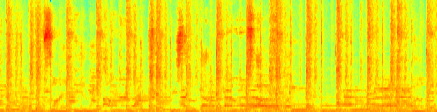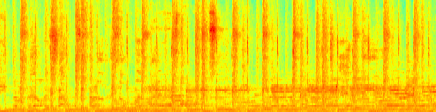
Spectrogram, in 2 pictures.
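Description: Live band playing a blues-rock number with electric and acoustic guitars, congas and a drum kit keeping a steady beat, with a lead vocal.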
